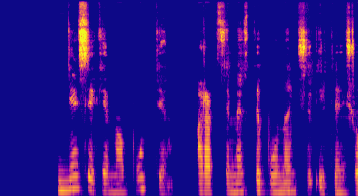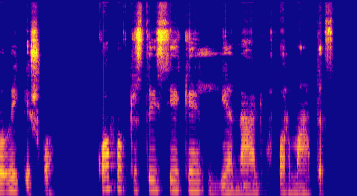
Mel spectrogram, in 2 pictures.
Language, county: Lithuanian, Alytus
